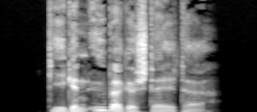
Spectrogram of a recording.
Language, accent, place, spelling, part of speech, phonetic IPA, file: German, Germany, Berlin, gegenübergestellter, adjective, [ɡeːɡn̩ˈʔyːbɐɡəˌʃtɛltɐ], De-gegenübergestellter.ogg
- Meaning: inflection of gegenübergestellt: 1. strong/mixed nominative masculine singular 2. strong genitive/dative feminine singular 3. strong genitive plural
